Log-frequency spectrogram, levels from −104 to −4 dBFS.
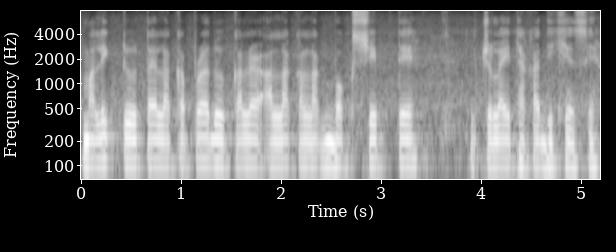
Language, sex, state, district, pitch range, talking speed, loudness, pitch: Nagamese, male, Nagaland, Kohima, 100-105 Hz, 185 wpm, -16 LUFS, 105 Hz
